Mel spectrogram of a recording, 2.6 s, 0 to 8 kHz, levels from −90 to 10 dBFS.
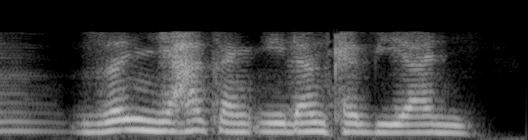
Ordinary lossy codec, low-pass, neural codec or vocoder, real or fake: AAC, 16 kbps; 7.2 kHz; codec, 16 kHz, about 1 kbps, DyCAST, with the encoder's durations; fake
